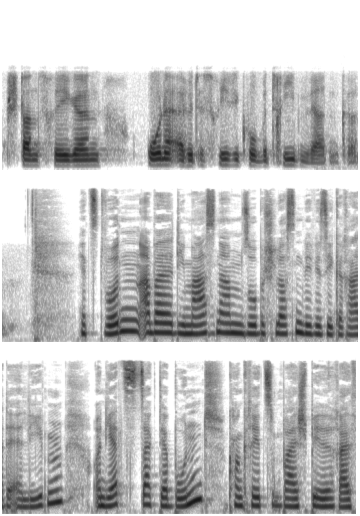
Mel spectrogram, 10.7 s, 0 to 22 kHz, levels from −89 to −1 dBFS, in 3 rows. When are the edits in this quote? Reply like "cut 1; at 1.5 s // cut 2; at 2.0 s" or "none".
none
